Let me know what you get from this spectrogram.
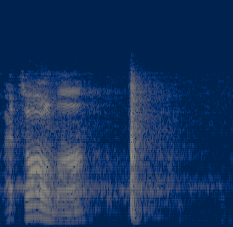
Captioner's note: coin bag thud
